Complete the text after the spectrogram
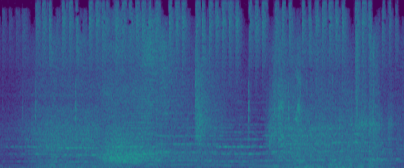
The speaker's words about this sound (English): Trees and buildings are being demolished as the colossal force of the flood crashes through the town. Several buildings are just swept away like matchsticks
